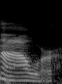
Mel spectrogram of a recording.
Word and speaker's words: hour: 단어죠네 엄청 중요한 단어 근데 스펠링은 자음이 시간 얘기할 때이가 소리가 안나요 그 첫 번째 소리가 뭐냐면 아 이렇게 소리나요 그러면 이때는 on hour 이렇게 연결됩니다 on hour 어 첫 번째 소리가 아 소리 났잖아 MP3 할 때도 m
